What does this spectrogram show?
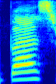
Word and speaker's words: bass: Now, the double bass is the largest string instrument in an orchestra. In the sentence, bass rhyme with case. So bad is a variety of spiny, finned freshwater and saltwater fish. In this sentence, bass rhymes with grass.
